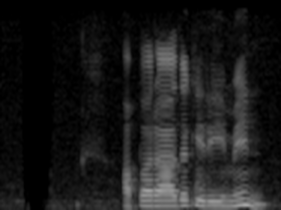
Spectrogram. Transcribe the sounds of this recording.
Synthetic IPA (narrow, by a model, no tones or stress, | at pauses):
ɐpɐɾaːd̪əkiɾiːmen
